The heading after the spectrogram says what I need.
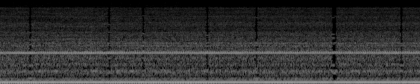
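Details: Workshop rainwater recycling pump on polystyrene stand after repair, running while toilets are flushed: steady low, very quiet hum with faint constant high whine, no rattle or surging; healthy.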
